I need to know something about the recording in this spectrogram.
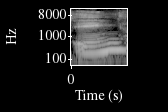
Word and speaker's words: Ng: And that book was Our Missing Hearts by Celeste Ng. I think it's Ng is how it's pronounced. It's spelled Ng.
